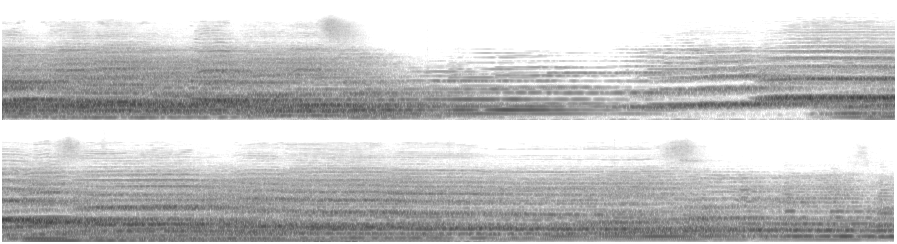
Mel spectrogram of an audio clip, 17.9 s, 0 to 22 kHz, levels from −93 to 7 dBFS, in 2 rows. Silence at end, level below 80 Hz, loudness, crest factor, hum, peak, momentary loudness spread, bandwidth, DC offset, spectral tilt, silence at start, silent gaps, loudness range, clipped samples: 0 s; -48 dBFS; -29 LUFS; 16 dB; none; -14 dBFS; 9 LU; 12.5 kHz; under 0.1%; -6.5 dB/octave; 0 s; none; 7 LU; under 0.1%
